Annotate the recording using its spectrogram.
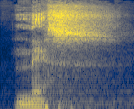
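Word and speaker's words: נס: Nes.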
